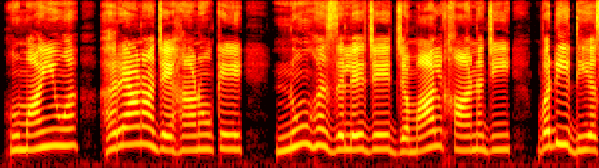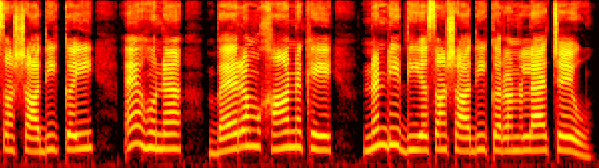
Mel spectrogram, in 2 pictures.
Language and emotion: Sindhi, neutral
